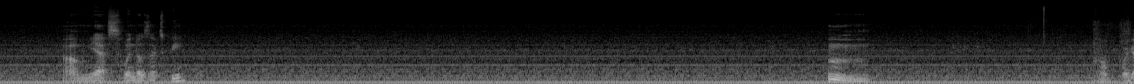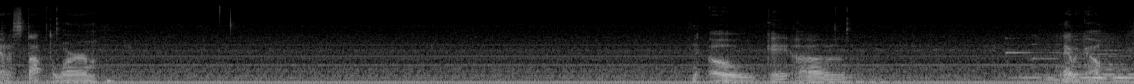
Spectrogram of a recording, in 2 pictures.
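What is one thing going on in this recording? A computer hums steadily.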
